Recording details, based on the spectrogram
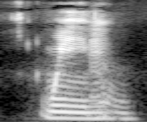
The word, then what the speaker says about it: Wein: And your potential answers are A, John Byrne, B, Len Wein? Vine? – Ween. – Ween. – I think it's pronounced Len Wein.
